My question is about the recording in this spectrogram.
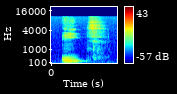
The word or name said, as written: eat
